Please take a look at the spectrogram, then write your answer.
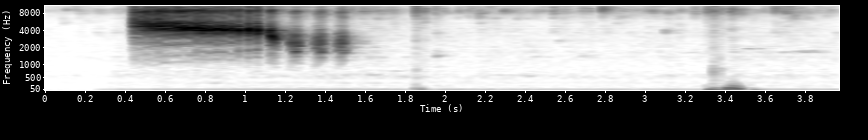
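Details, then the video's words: Female common iora in breeding condition calling to attract males. A fast, harsh, high trill slows into a few spaced, separate pulses. Dull low knocks follow. "SUARA SIRPU/CIPOH BETINA BIrahi memanggil jantan"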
